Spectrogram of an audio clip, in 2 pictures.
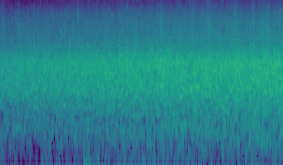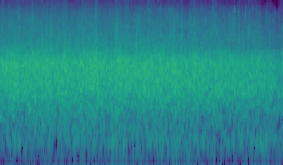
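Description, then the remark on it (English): A crowd applauds presenters being introduced, clapping steadily for several seconds, a dense, even wash of many hands applauding with no voices standing out, sustained at a moderate level from start to finish. “So give them a large round of applause, please.”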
